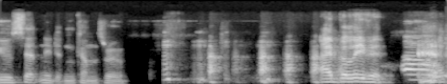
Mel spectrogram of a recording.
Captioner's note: laughs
